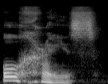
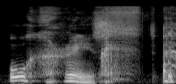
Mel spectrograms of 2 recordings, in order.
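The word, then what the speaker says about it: eau fraîche: Yang paling rendah itu adalah eau fraise. Eau fraise.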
